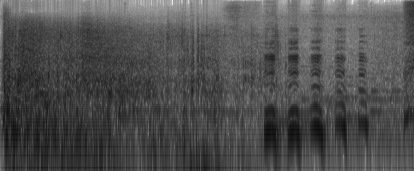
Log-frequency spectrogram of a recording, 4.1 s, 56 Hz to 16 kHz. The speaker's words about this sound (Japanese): 主砲発射準備。砲門開け。 砲門開け。仰角30度、 砲撃を開始せよ。撃て。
